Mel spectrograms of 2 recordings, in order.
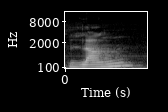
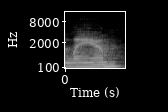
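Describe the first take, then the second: First: The word ends with an ng sound. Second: The word ends with an m sound. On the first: The speaker calls it right. "It's Lang" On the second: The speaker calls it wrong. "It's not lamb"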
